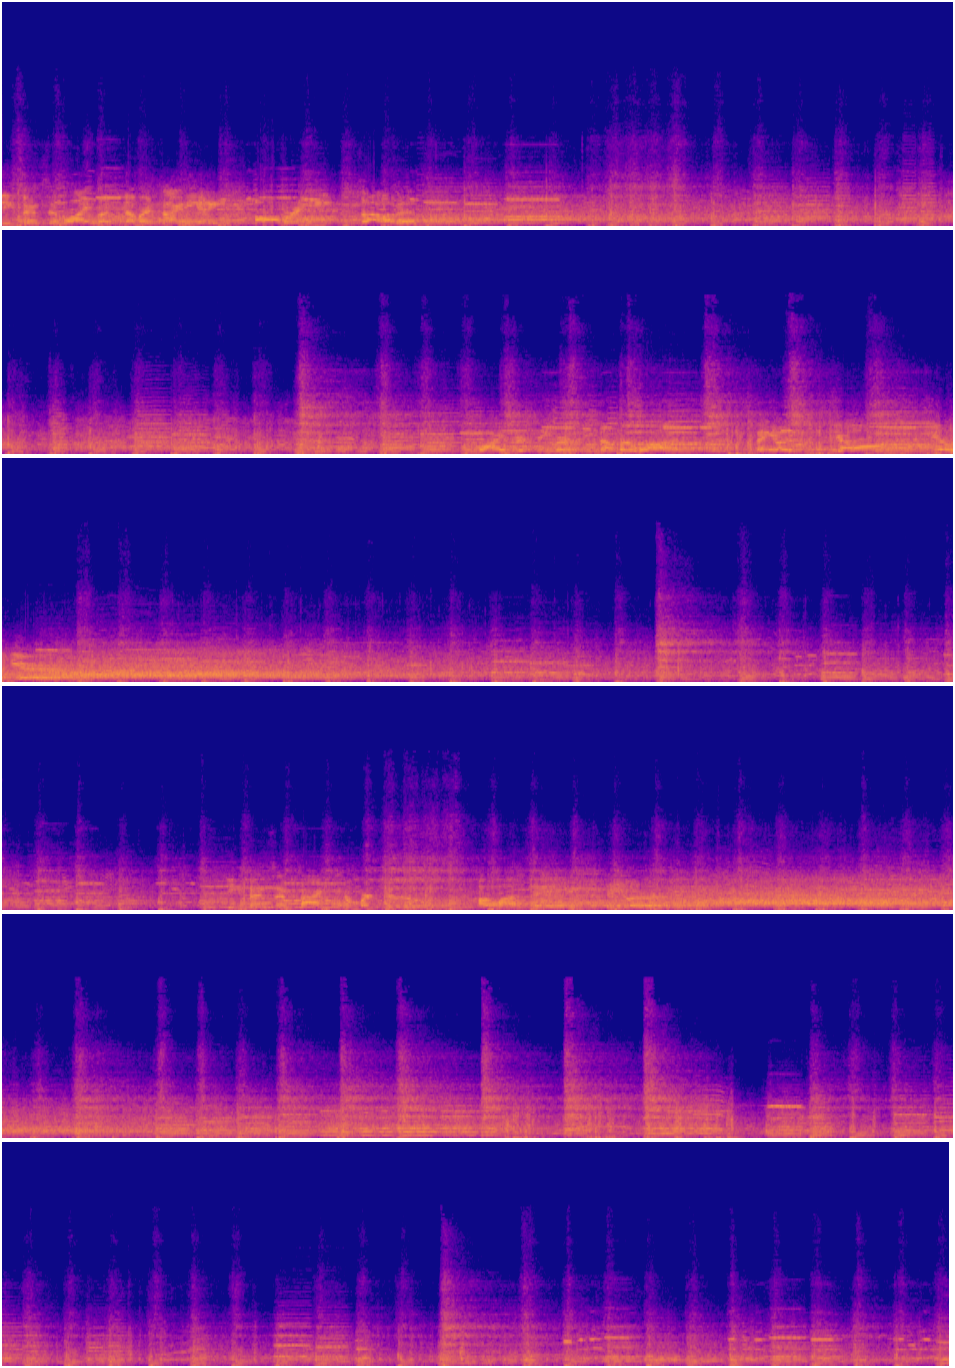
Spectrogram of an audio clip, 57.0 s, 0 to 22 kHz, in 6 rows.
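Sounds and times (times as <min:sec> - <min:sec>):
marching band playing: 0:00.0 - 0:57.0.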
